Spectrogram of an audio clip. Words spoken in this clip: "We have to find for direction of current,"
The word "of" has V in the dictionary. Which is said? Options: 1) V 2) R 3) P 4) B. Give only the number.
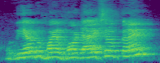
3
